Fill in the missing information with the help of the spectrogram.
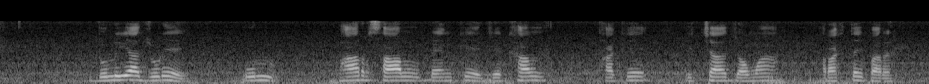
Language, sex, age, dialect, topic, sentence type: Bengali, male, 18-24, Jharkhandi, banking, statement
